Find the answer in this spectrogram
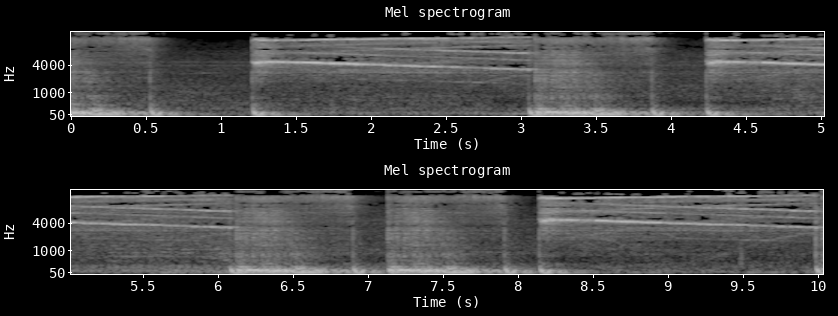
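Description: Electronic firework sound effect from a pixel LED cracker-tree controller with sound: a high whistle falling in pitch for about two seconds, then a loud boom, repeating about every three seconds.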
